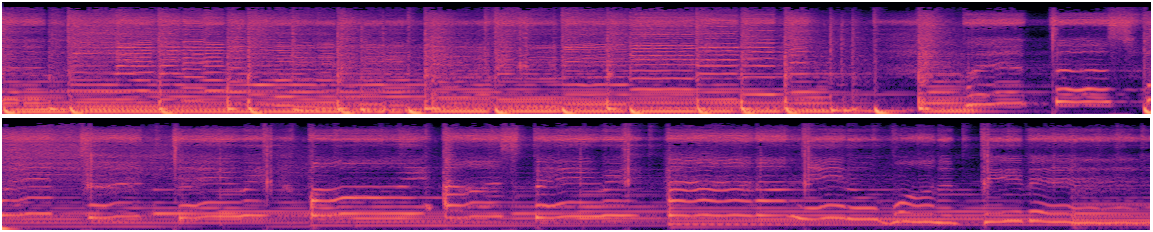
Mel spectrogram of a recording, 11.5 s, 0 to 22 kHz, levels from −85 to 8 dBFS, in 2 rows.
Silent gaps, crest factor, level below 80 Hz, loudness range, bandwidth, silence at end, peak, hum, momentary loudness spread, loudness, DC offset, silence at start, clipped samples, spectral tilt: none; 16 dB; -28 dBFS; 3 LU; 19 kHz; 0 s; -2 dBFS; none; 4 LU; -17 LUFS; under 0.1%; 0 s; under 0.1%; -4 dB/octave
